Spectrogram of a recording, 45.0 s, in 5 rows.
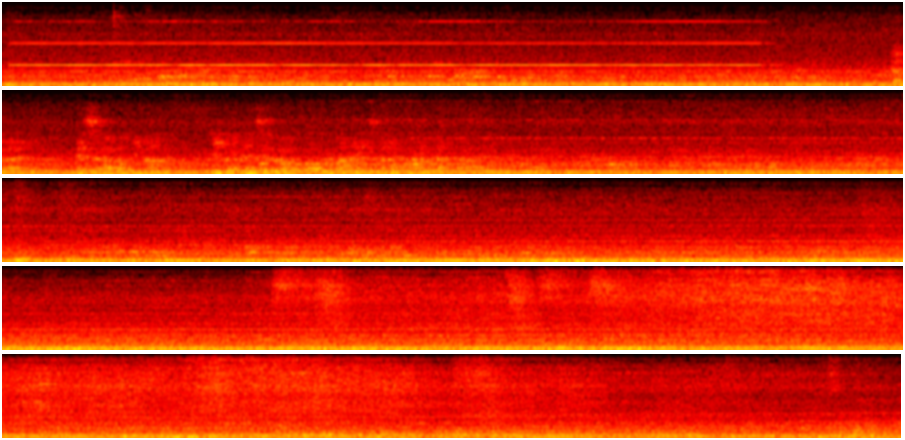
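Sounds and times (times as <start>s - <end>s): train wheels rumbling on rail: 15.5s - 45.0s.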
